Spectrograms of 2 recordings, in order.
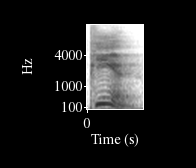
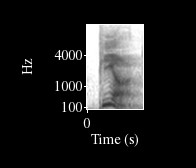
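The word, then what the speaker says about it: paean: AE o n she says it's spelled it's pronounced pean or peon these are acceptable not Pon not peon wait I don't even know what I said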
